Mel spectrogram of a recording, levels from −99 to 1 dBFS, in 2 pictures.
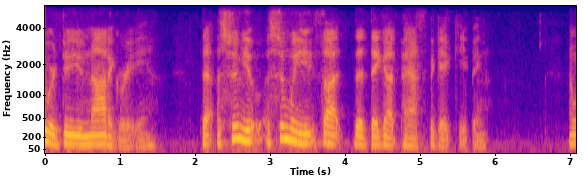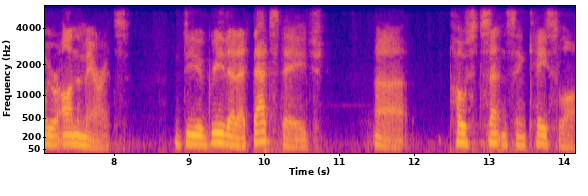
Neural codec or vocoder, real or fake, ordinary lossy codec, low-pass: none; real; Opus, 32 kbps; 5.4 kHz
